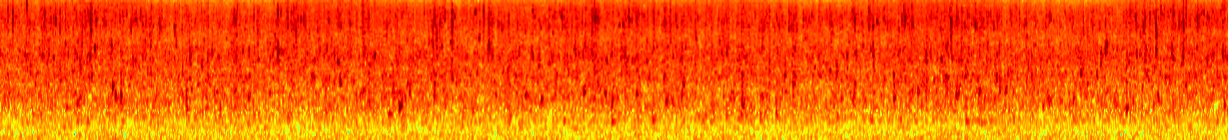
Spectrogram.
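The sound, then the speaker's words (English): A small stream snaking toward a main river in a clearing among trees trickles and babbles steadily throughout, a continuous, even wash of running water with soft, bright splashy detail and no voices. “In the distance, you spot a log lying on its side by what appears to be a small stream snaking its way toward the main river.”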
